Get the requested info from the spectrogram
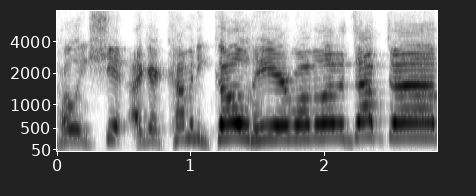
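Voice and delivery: loud, high-pitched cartoon character voice. Playing the card deck in character: Rick voice. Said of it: "reading it in your Rick and Morty voice".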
